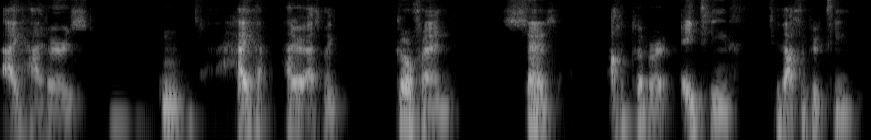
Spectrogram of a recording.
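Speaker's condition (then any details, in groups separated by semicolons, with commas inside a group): Down syndrome; about 25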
